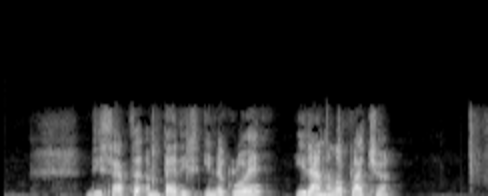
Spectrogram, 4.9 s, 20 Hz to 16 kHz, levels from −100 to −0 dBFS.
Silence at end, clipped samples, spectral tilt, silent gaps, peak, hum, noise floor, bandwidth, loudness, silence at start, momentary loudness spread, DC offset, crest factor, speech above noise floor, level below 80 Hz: 1 s; under 0.1%; -6 dB/octave; none; -2 dBFS; none; -68 dBFS; 7.6 kHz; -20 LUFS; 0.9 s; 11 LU; under 0.1%; 18 dB; 49 dB; -54 dBFS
